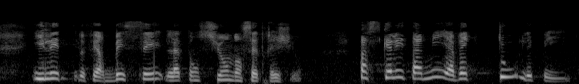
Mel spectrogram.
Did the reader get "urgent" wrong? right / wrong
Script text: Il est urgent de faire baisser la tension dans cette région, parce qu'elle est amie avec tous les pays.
wrong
